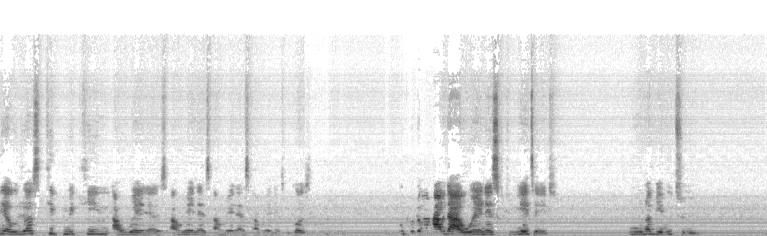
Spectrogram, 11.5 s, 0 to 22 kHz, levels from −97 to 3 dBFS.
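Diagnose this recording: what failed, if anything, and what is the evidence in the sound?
Codec stage: compressed frames skipped at 7.91–8.00 s. Around 70 ms of speech jumps ahead.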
